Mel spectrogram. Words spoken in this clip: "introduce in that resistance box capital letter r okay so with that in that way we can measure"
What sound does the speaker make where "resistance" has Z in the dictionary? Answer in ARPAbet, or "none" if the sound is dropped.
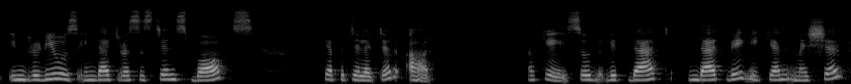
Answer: S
